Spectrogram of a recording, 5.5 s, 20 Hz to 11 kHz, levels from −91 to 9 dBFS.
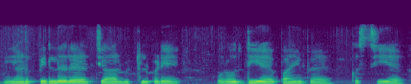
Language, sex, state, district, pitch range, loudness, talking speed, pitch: Hindi, female, Rajasthan, Churu, 195-215 Hz, -16 LUFS, 155 wpm, 205 Hz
